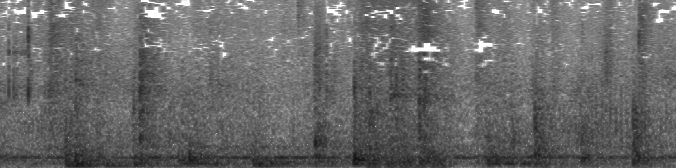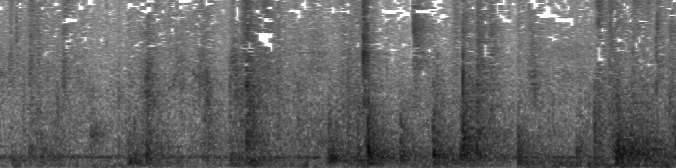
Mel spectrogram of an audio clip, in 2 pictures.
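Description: Irregular footsteps, knocks and crunches of people walking over debris and loose boards on a littered floor, a little louder and denser near the end.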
